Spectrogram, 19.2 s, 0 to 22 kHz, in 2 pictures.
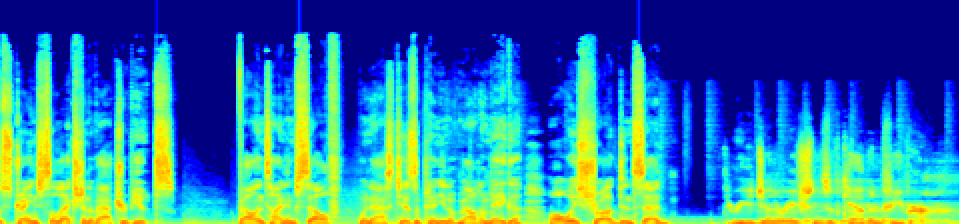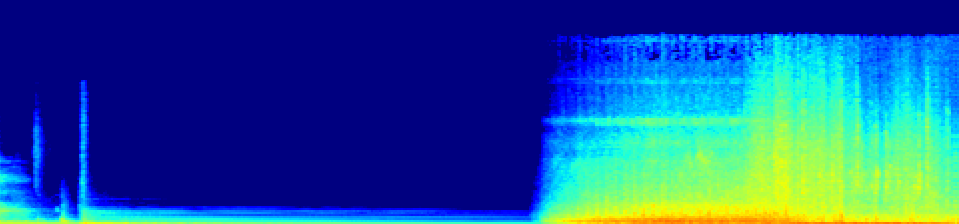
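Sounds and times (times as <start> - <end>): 
speech: 0.0 - 9.6
small autogyro engine passing overhead: 15.1 - 19.1.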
